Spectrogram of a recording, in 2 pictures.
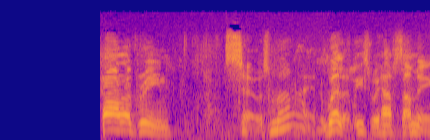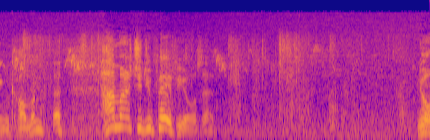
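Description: A man talks calmly outdoors.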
